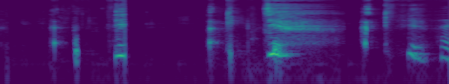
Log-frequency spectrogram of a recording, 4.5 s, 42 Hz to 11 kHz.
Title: female tiktok sneeze 138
